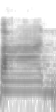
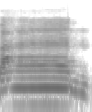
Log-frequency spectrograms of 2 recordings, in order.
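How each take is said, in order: First: The syllable is said on a mid tone. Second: The syllable is said on a falling tone. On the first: "บออานอบาน" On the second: "ไม้โทบ้าน"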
